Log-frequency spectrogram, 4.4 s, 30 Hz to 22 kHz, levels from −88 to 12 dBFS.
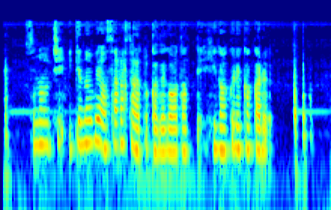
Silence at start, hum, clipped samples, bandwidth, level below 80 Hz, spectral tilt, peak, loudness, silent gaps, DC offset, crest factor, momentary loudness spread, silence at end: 0.05 s; none; under 0.1%; 11.5 kHz; -54 dBFS; -5 dB/octave; -2 dBFS; -23 LUFS; none; under 0.1%; 22 dB; 9 LU; 0.25 s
